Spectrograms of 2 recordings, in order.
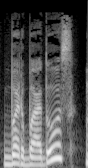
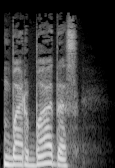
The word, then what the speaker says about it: Барбадос: Если вы привыкли произносить «Барбадос», можно вас поздравить, вы ошиблись. Правильно ставить ударение на вторую «а» — «Барбадос», а вот прилагательное будет «барбадосский».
